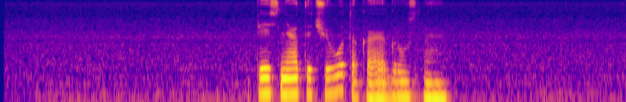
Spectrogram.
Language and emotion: Russian, sad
